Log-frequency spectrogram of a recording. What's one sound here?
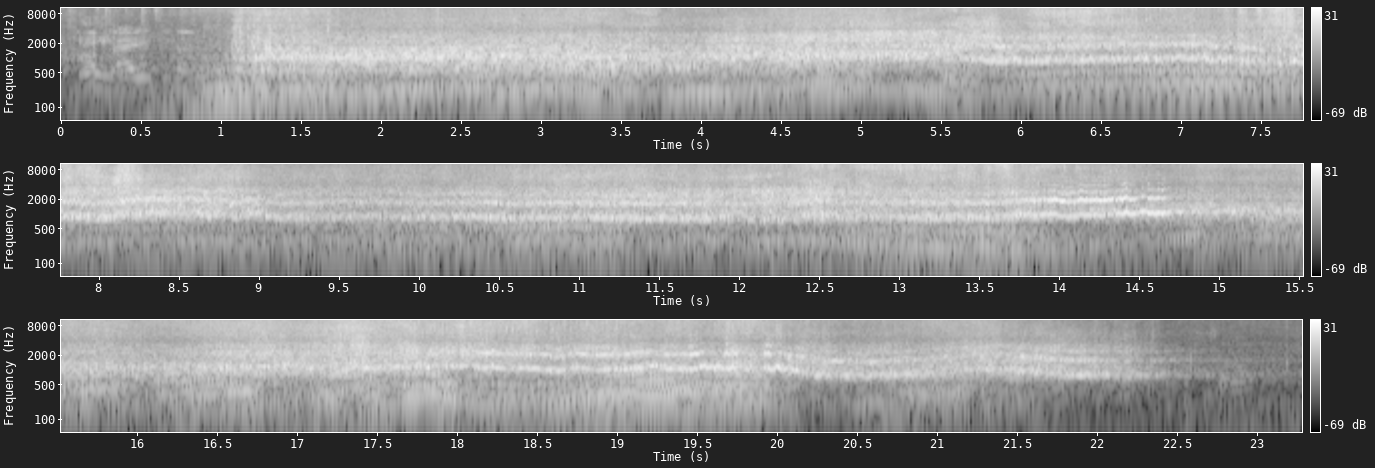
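A car engine roars and revs hard close by.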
